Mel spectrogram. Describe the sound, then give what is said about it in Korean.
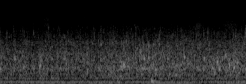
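A babbling stream flows steadily and continuously at night, a dense, bubbly rush of water that stays at an even, moderate loudness throughout with no voices or other sounds. “낮엔 개울 소리가 안 들리는데 밤에는 이렇게 철철철철철철 이렇게 크게 들려요.”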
